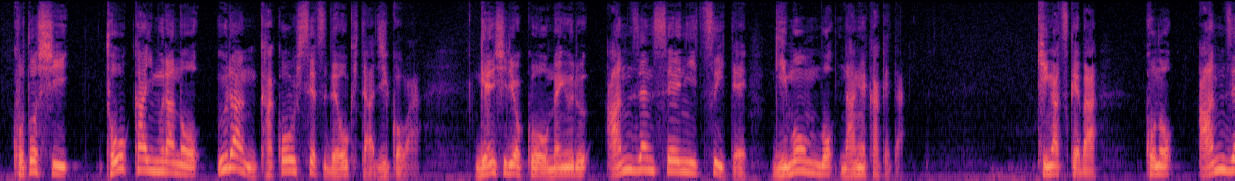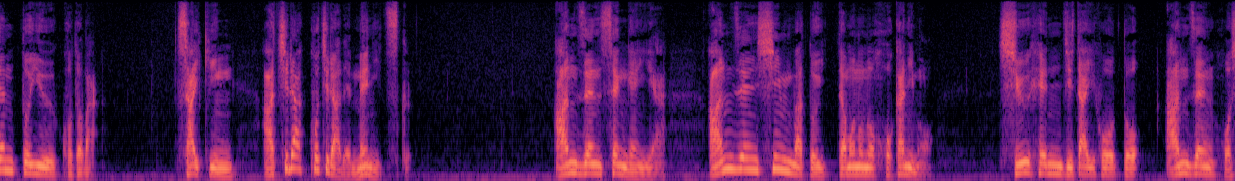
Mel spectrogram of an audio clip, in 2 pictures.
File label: Conversation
